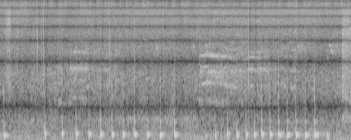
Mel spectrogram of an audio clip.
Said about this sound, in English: And this strange thumping the emu generates in its breast sounds like nothing else in the world.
